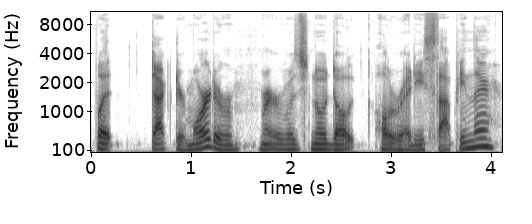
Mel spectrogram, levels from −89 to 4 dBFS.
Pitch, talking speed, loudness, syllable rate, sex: 125 Hz, 130 wpm, -20 LUFS, 4.6 syllables/s, male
